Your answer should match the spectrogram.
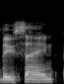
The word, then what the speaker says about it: Busan: it's pronounced Busan.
